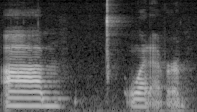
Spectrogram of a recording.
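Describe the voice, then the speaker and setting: A woman with a slightly worn, hoarse voice giving a casual general oracle card reading, swearing freely. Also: fairly low pitch, monotone, takes it slowly, sharp tone. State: voice going hoarse. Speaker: tarot reader.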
